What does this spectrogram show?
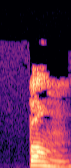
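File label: "beng", pinyin, fourth tone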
